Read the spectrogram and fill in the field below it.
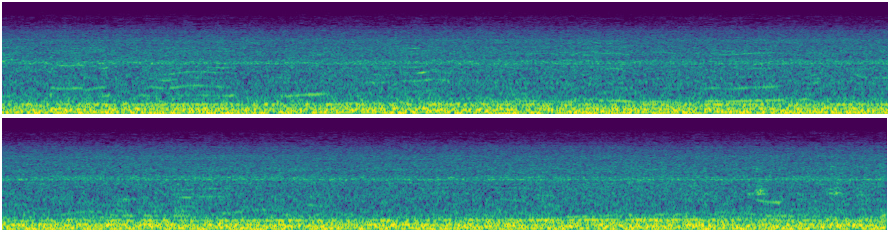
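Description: Jet engines roar with a steady, deep drone inside an airliner cabin.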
